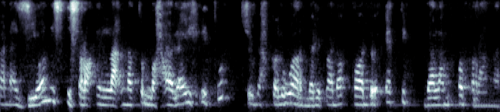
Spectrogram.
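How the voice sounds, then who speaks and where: Somewhat breathy and fairly high in pitch, a woman speaks at a fairly slow pace with ordinary pitch variation. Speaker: female Islamic religious teacher. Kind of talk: religious lecture.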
